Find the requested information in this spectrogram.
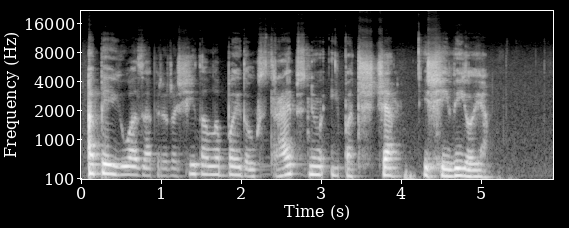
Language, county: Lithuanian, Kaunas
